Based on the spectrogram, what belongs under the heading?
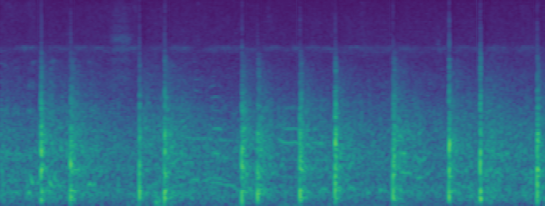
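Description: Distant aerial firework shells bursting in a rapid, irregular series of sharp bangs, two or three a second.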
